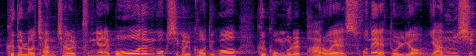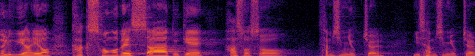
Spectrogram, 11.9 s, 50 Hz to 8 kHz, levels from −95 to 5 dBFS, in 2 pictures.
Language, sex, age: Korean, male, 40-59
